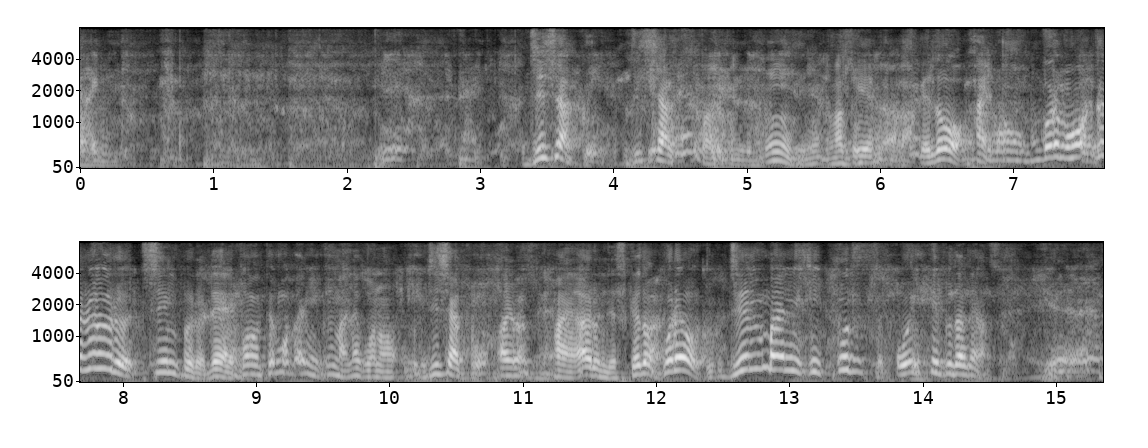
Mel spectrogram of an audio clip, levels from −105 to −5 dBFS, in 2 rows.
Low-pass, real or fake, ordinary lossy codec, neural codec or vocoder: none; fake; none; codec, 16 kHz, 4.8 kbps, FACodec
